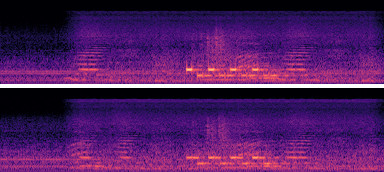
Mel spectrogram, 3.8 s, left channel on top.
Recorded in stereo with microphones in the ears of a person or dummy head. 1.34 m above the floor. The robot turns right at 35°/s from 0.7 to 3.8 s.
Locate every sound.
1.9 s a phone ringing: 25° left (ahead or behind), 0.6 m; by 2.8 s centre (ahead or behind), 0.6 m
